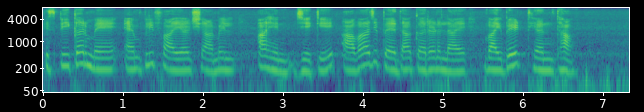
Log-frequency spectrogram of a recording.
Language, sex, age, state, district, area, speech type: Sindhi, female, 30-45, Rajasthan, Ajmer, urban, read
